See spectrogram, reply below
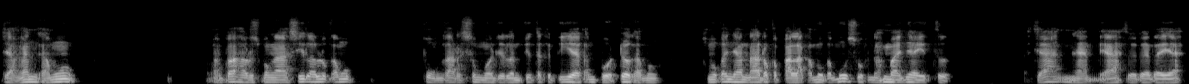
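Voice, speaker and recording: Gravelly, husky-voiced man preaching a sermon. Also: fairly low pitch, fairly even intonation, normal speed, pauses often, fairly bright tone. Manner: conversational, scolding preaching with repeated "saudara" asides; acts out quoted speech in livelier voices. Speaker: pastor.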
